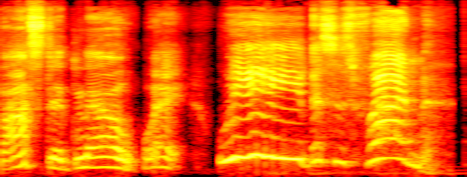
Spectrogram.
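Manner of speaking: very high, very loud, swooping shriek. Voicing a flying character in the game: character screaming while flying. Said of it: "he'll be screaming".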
